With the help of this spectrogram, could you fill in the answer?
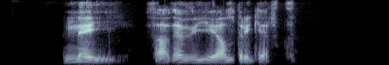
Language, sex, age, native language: Icelandic, male, 20-29, Icelandic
